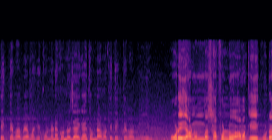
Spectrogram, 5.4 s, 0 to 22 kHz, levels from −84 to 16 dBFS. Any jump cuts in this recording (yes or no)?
yes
